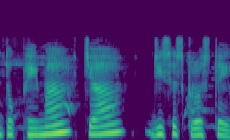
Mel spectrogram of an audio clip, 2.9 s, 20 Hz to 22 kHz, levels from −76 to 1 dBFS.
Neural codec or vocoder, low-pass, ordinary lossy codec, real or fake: none; 7.2 kHz; none; real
